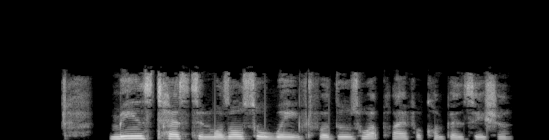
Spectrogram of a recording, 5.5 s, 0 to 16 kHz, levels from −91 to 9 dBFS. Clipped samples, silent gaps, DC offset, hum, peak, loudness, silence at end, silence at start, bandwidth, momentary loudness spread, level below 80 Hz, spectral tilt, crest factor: under 0.1%; 0.93-1.09 s; under 0.1%; none; -2 dBFS; -17 LUFS; 0.4 s; 0.6 s; 8.2 kHz; 18 LU; -60 dBFS; -3 dB/octave; 16 dB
